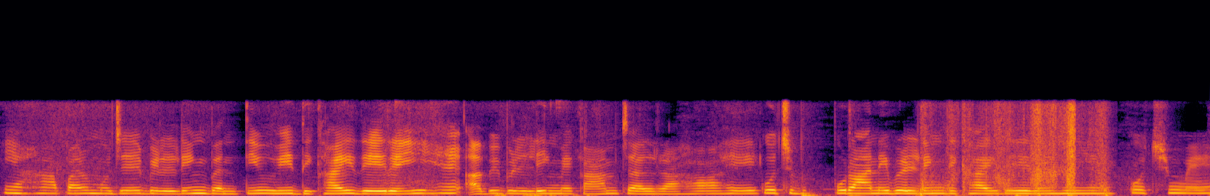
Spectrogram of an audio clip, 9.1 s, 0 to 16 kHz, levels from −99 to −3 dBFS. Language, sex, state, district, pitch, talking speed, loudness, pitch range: Hindi, female, Bihar, Madhepura, 230 Hz, 180 wpm, -19 LUFS, 225-240 Hz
